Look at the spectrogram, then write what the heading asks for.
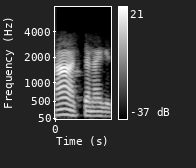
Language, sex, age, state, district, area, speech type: Kannada, male, 30-45, Karnataka, Gadag, rural, conversation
